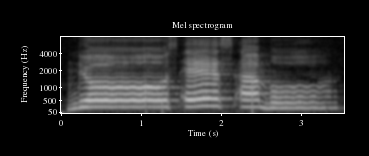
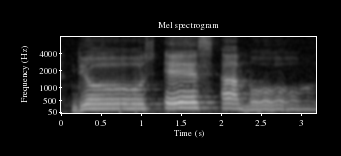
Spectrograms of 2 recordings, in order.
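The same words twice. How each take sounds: First: Louder proclaimed quote. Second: "Dios es amor" drawn out very slowly, each word stretched; slow soft quote. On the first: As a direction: ring out "Dios es amor" slowly, with stress on "es". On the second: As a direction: let "Dios es amor" linger slowly and gently. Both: Shown as a demonstration.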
